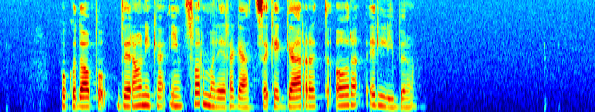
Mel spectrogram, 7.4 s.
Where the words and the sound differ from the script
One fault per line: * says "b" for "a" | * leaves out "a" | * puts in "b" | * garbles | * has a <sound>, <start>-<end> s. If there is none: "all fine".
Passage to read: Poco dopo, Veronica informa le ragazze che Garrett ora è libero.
all fine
